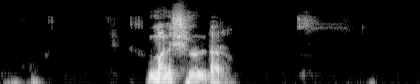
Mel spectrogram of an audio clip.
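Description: A man speaks one short phrase into a close microphone about one and a half seconds in, with a few faint mouth clicks before it and a short breath-like hiss near the end.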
